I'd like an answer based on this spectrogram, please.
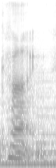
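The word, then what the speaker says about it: kine: comes from kindred and kind just remember that kind rhymes with swine and you will get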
